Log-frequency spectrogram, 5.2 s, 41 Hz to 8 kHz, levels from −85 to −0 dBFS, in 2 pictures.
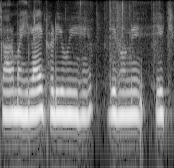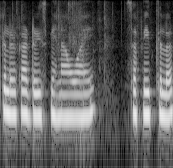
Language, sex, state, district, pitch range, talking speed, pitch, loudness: Hindi, female, Bihar, Gaya, 215-225 Hz, 185 wpm, 220 Hz, -14 LUFS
